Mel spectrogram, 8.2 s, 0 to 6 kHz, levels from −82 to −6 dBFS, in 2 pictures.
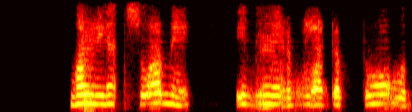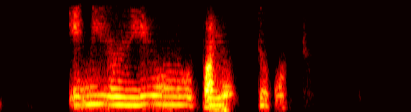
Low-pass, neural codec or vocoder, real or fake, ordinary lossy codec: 5.4 kHz; codec, 44.1 kHz, 0.9 kbps, DAC; fake; Opus, 32 kbps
